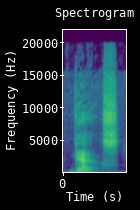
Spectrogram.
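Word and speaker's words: GAAS: the Generally Accepted Auditing Standards, or GAAP, pronounced GAS.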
